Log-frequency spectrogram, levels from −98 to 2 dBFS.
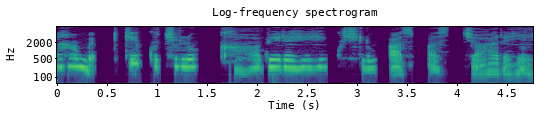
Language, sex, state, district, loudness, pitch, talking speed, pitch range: Hindi, female, Bihar, Muzaffarpur, -31 LUFS, 235 Hz, 190 wpm, 220-240 Hz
